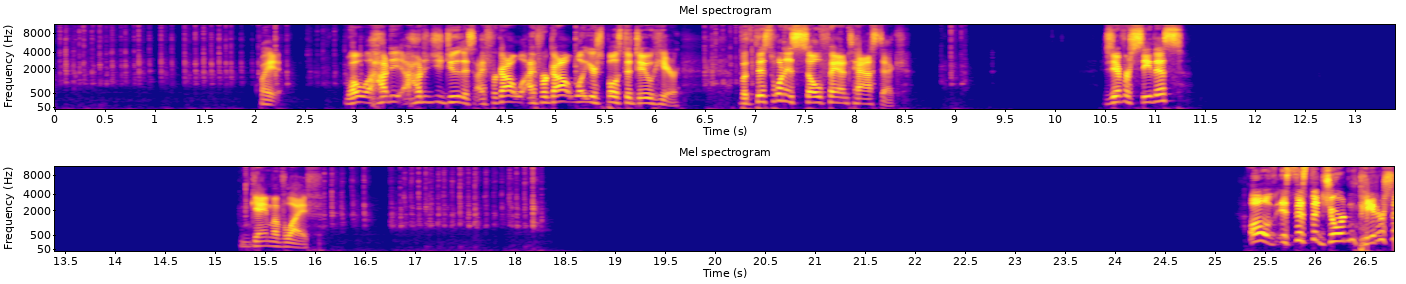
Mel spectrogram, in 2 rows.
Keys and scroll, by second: 0.1-2.7 typing, 1.5 Up, 5.2 Return, 5.7 ctrl+c, 6.3-7.5 typing, 7.7 ctrl+alt+t, 8.0 ctrl+v, 8.2 Return, 9.0 alt+f, 15.3 alt+{, 16.2-18.6 typing, 16.4 Up.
